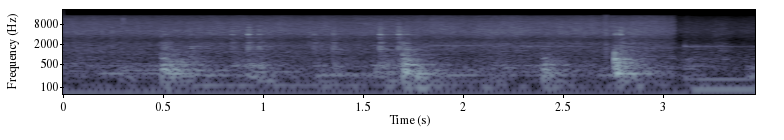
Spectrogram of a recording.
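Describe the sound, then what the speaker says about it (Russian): Finely chopped onions sizzle and crackle in vegetable oil in a frying pan, a dense continuous frying hiss with intermittent stirring scrapes, close and loud. "И обжариваю лук на растительном масле."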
